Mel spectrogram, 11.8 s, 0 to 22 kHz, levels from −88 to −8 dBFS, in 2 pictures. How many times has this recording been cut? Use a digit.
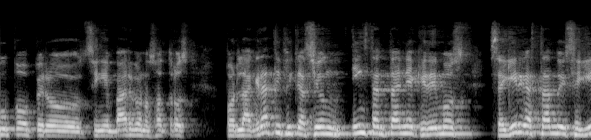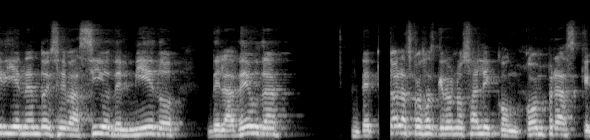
0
